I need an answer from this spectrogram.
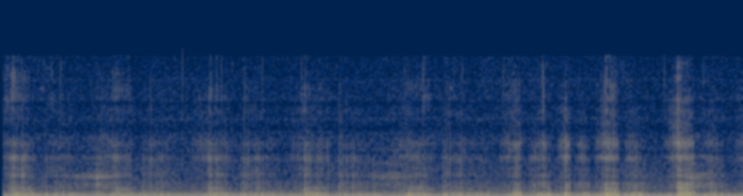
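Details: Nebelung cat purring, a steady low rumbling throb pulsing in rapid breaths throughout, close up indoors, with faint rustling.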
